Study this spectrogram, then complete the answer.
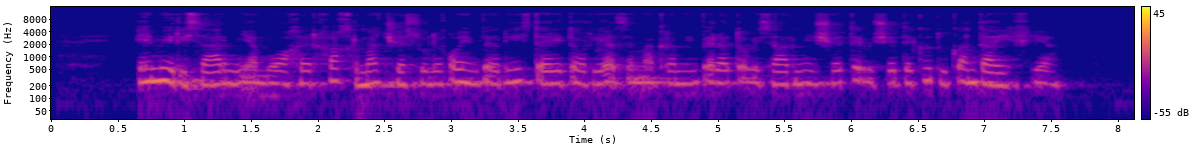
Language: Georgian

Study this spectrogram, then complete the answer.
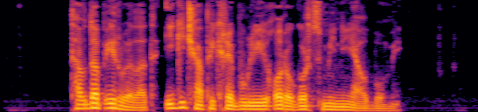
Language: Georgian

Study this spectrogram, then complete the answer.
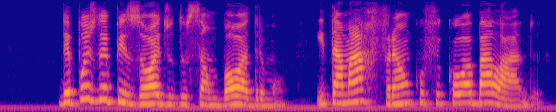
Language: Portuguese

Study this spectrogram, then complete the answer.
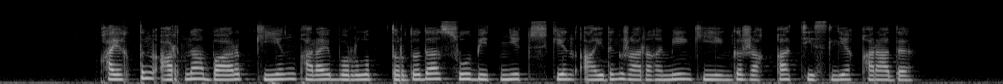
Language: Kazakh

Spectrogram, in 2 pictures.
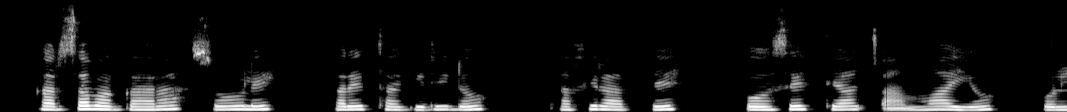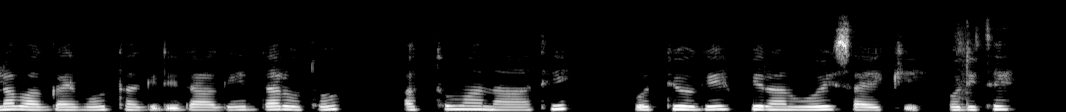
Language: Wolaytta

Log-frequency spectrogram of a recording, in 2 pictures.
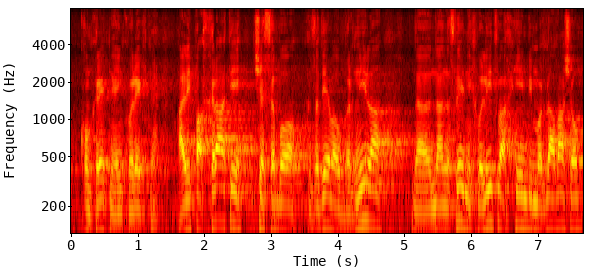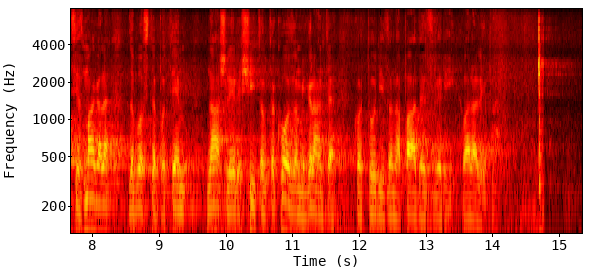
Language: Slovenian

